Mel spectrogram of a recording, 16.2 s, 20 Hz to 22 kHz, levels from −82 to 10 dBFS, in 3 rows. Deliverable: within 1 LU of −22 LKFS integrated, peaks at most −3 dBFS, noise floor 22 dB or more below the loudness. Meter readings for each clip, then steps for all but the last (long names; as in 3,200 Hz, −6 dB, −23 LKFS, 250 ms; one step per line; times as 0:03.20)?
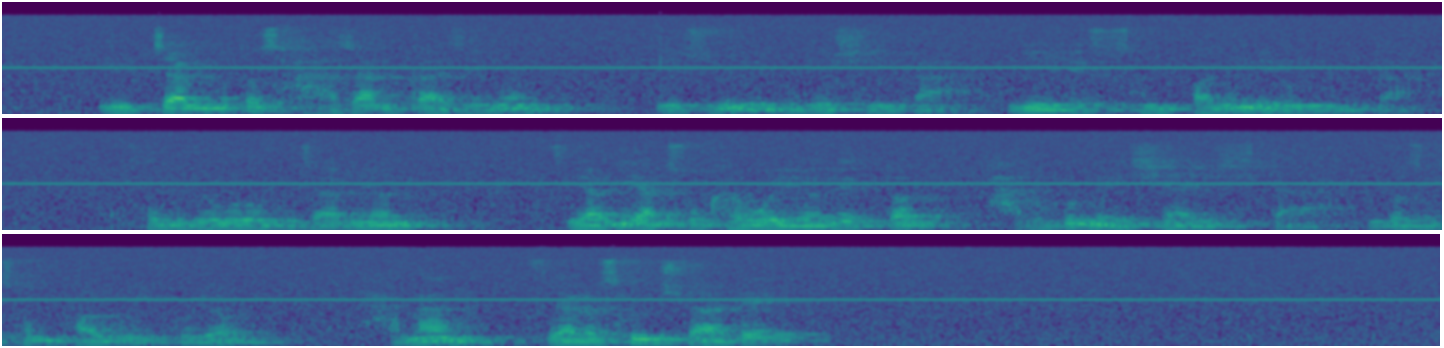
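interfering tone 2,000 Hz; level of the tone −37 dBFS; background noise floor −37 dBFS; target noise floor −53 dBFS; integrated loudness −30.5 LKFS; sample peak −10.0 dBFS; target loudness −22.0 LKFS
→ notch filter 2,000 Hz, Q 30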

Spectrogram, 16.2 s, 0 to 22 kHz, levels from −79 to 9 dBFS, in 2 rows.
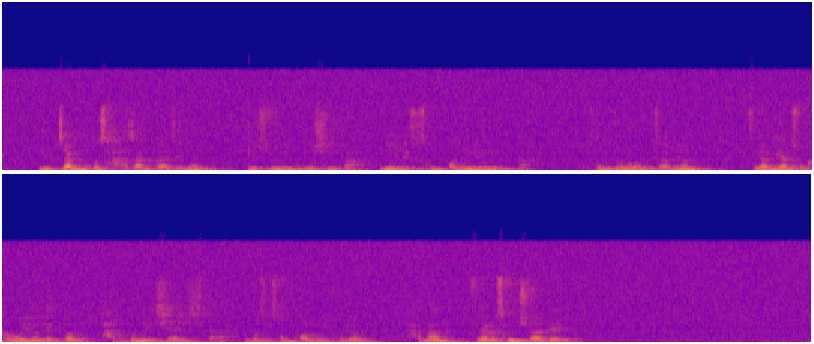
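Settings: interfering tone none found; background noise floor −40 dBFS; target noise floor −53 dBFS
→ broadband denoise 13 dB, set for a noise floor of −40 dBFS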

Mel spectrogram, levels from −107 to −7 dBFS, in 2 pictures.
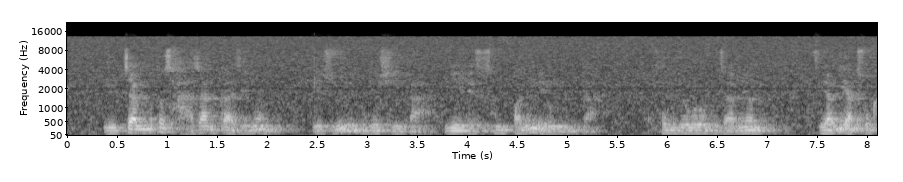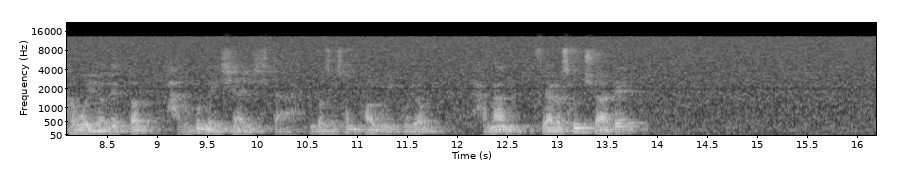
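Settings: background noise floor −47 dBFS; target noise floor −54 dBFS
→ broadband denoise 7 dB, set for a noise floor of −47 dBFS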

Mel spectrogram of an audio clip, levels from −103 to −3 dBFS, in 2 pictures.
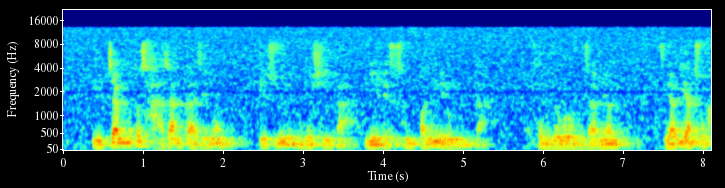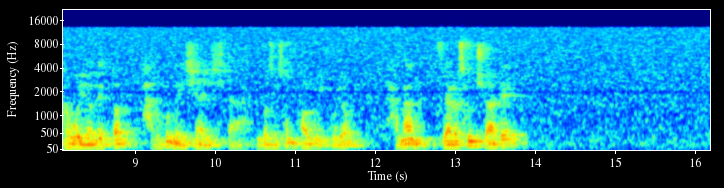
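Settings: background noise floor −51 dBFS; target noise floor −54 dBFS
→ broadband denoise 6 dB, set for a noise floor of −51 dBFS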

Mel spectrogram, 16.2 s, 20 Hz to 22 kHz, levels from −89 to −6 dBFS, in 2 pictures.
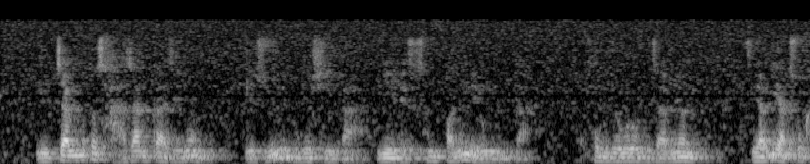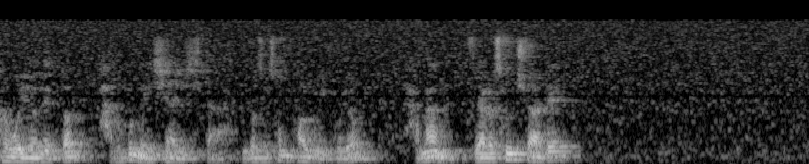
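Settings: background noise floor −54 dBFS; integrated loudness −31.5 LKFS; sample peak −11.0 dBFS; target loudness −22.0 LKFS
→ level +9.5 dB
brickwall limiter −3 dBFS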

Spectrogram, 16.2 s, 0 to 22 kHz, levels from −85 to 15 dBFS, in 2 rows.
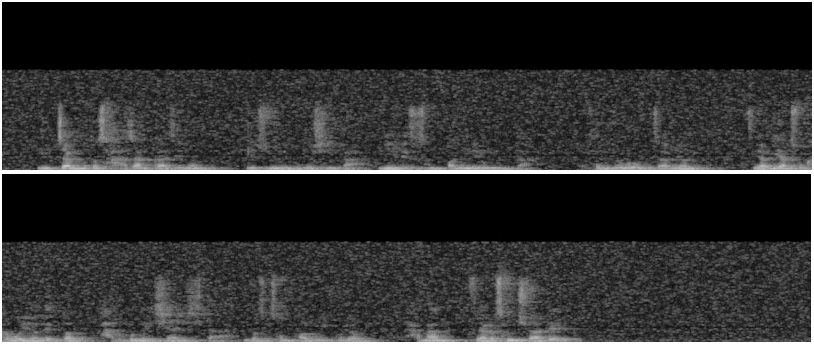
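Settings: integrated loudness −22.0 LKFS; sample peak −3.0 dBFS; background noise floor −45 dBFS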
